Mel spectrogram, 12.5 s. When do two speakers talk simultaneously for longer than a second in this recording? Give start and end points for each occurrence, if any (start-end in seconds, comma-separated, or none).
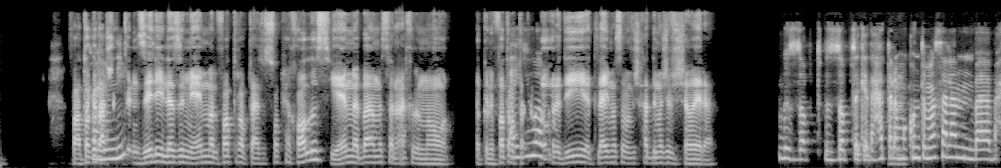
none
